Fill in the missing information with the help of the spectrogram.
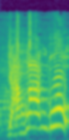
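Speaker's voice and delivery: high-pitched exclaimed warning, acted out; retold alarmed veto; urgent warning. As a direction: jump in high to stop her. Acts out stopping a confrontation.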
